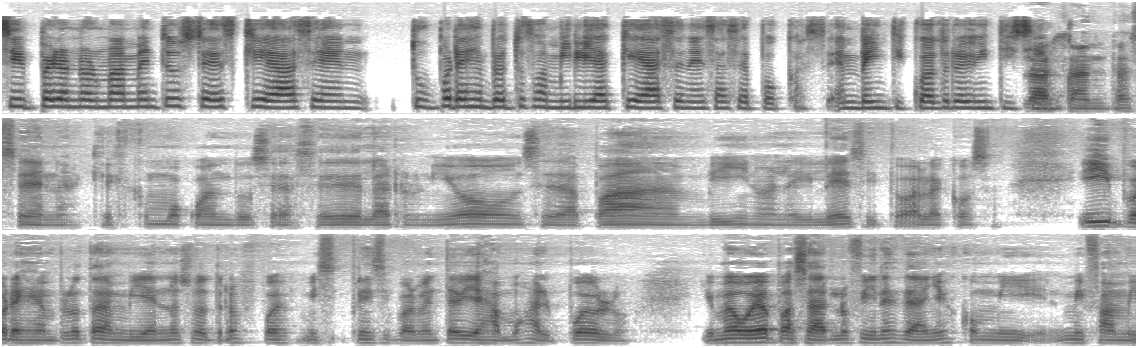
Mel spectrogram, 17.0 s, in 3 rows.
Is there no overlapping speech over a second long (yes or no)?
yes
